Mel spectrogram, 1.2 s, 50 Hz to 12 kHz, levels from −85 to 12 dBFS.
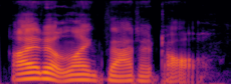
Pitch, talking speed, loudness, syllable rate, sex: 165 Hz, 310 wpm, -19 LUFS, 6.0 syllables/s, female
